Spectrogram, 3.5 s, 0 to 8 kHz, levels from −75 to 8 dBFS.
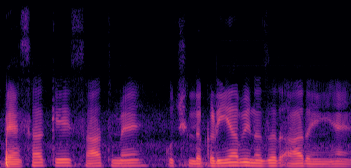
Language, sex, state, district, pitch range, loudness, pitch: Hindi, male, Chandigarh, Chandigarh, 115-140 Hz, -22 LUFS, 125 Hz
